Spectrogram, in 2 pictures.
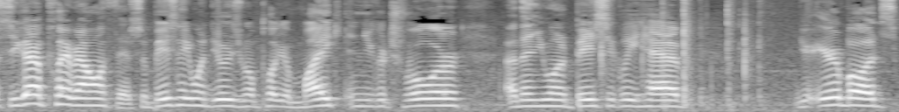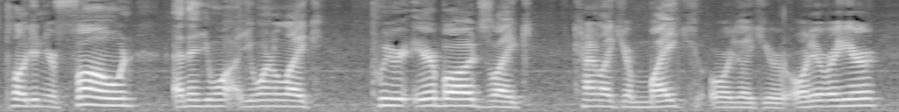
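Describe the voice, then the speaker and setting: A young man giving a casual app tutorial in a rambling, halting way, often repeating himself. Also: on the high side, fairly even intonation. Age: young adult. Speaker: tech tutorial presenter.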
